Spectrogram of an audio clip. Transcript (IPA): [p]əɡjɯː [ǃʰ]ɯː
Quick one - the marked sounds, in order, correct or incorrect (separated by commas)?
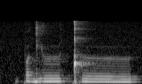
correct, correct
